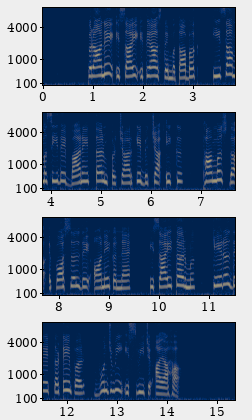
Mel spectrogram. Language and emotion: Dogri, neutral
